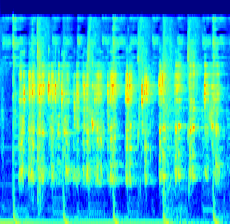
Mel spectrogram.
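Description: Background music with a steady beat of about two strikes a second. Over it runs a raspy, hissing screech from the electronic sound box of a Mattel Jurassic World 'Blue' velociraptor toy, set off by pressing the toy.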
